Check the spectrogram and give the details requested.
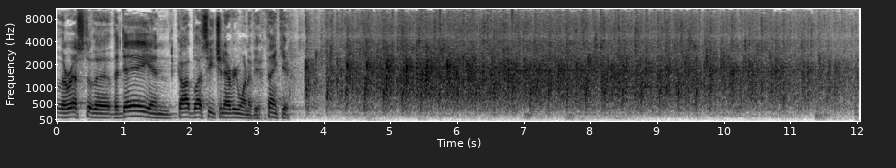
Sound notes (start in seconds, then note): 7.6 applause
